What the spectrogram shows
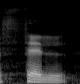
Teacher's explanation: نفثاتی و من شر النفاثات فی، این میشه فی اما چون الف خوانده نمیشه، لام ساکنه، نیاز به آخرین حرکت ما قبل داره، الف که حرکت نداره، یا هم نداره، این کسر مال فا هست، ف میچسبه به لام دیگه نمیشه فیل، میشه فل. این یا و الف انگار نیست، میشه فل.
